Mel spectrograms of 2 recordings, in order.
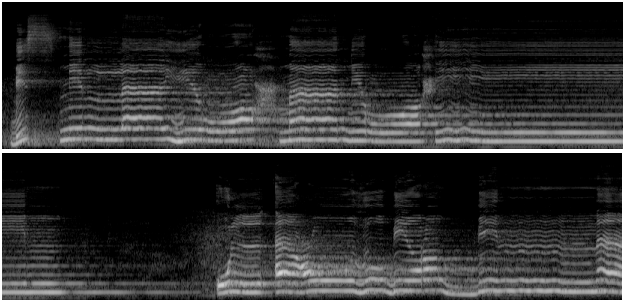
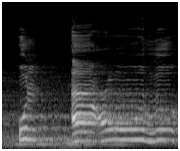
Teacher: lam sukun ini hukumnya adalah izhar mutlaq. Jadi harus terbaca jelas ya. Harus terbaca jelas.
